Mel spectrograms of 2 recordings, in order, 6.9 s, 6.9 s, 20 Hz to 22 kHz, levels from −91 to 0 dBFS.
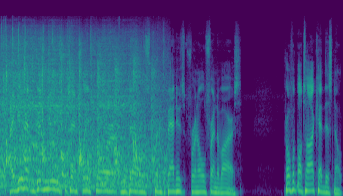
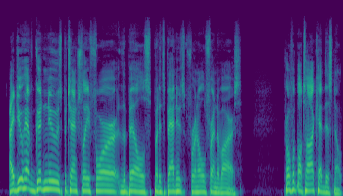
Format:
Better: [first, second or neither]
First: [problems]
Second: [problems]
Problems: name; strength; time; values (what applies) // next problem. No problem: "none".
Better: second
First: animal sounds; very loud; throughout; 3 dB above the speech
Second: none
